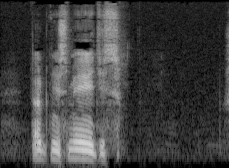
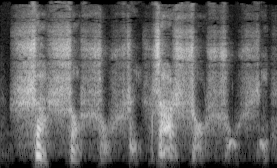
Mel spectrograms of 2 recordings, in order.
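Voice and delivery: toneless whispered clacking syllables; typewriter whisper; 6 semitones higher, slower than usual. Acted. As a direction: tap the syllables out in a whisper like keys. Машинка сама застучала. (шёпот, как стук машинки)

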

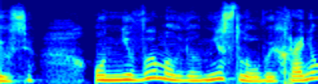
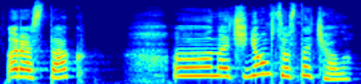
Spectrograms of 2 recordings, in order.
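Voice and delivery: quick agreement; 11 semitones higher than usual. A narrator's reading. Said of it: "быстро согласился".

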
